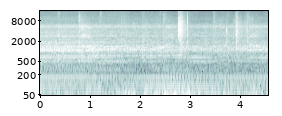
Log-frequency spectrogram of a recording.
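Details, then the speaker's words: ABS unit during a brake bleed commanded with an Autel DS808 and a Wuth pressure bleeder, rear left wheel, heard from under the vehicle: quiet steady pump hum with light relay clicks as the relays and modules start up; ABS pump running normally. "Donc là, en se déplaçant sous le véhicule, on entend bien les différents relais et boîtiers se mettent en route. La pompe ABS."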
